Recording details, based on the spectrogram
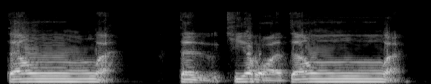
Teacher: Tan itu diidghamkan atau dimasukkan langsung ke huruf waw sehingga huruf huruf tanwinnya sudah tidak terlafazkan dan wawnya jadi bertasydid. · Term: bi gunnah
